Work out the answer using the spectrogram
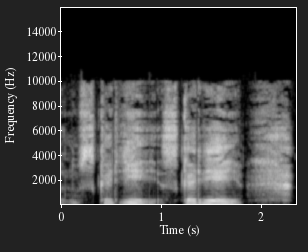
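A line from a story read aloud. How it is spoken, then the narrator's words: Impatient whisper. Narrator (Russian): нетерпеливо шептала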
